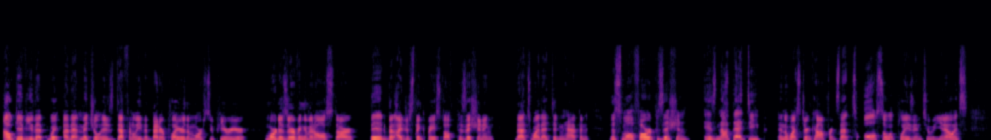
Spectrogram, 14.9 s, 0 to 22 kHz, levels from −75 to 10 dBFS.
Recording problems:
none

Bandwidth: 14.5 kHz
